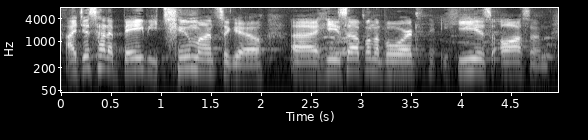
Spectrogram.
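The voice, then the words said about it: Slight Southern American accent. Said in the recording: “I'm from Oklahoma, so if I have a little bit of a southern accent, that's what it is.”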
